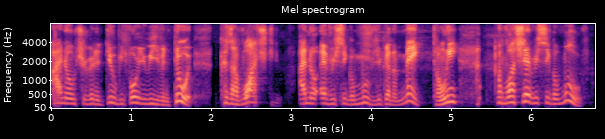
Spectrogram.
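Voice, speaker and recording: A man's voice: high-pitched, animated, fast talker, no echo, pitched above the performer's own voice. A man voicing a boastful, menacing male mob underboss in a put-on Jersey mobster accent. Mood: menacing taunt. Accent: Italian-American Jersey mobster, put on.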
